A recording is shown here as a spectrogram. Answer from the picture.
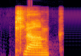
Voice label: "clunk", Indian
